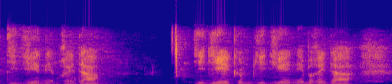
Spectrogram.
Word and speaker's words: Nebreda: Didier comme Didier, Nebreda comme ça se prononce, N-E-B-R-E-D-A.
